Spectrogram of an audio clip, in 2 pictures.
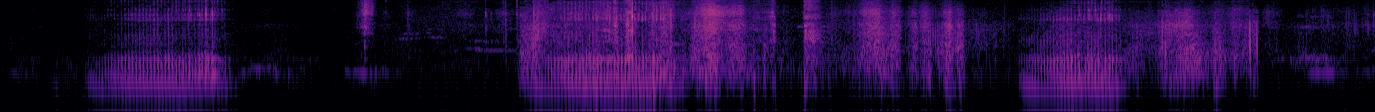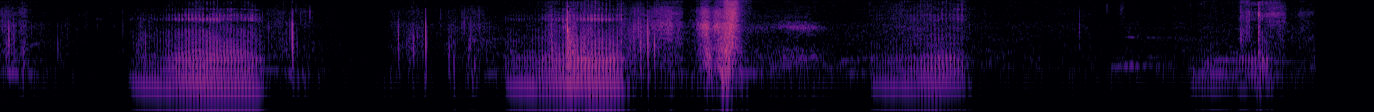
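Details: Cavalier puppy snoring: repeated rattling, snorting snores with breathy gaps, about five or six in a quarter minute.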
